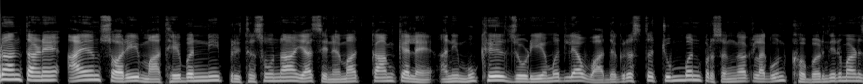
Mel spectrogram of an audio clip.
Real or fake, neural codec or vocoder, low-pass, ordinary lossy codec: real; none; 9.9 kHz; none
